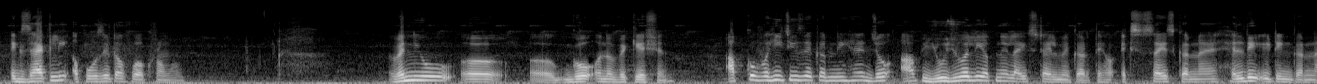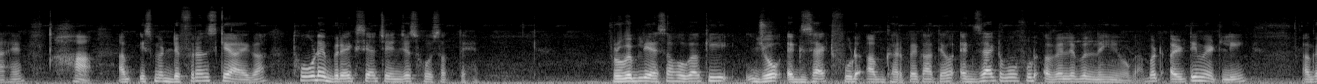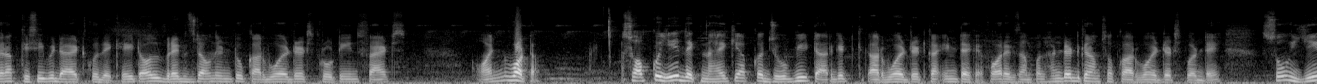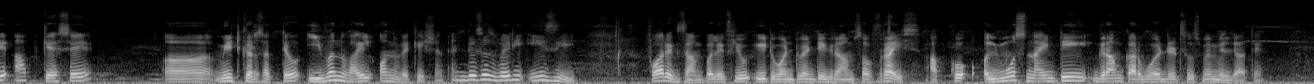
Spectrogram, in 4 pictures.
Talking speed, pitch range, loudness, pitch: 160 wpm, 110-150 Hz, -19 LUFS, 125 Hz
